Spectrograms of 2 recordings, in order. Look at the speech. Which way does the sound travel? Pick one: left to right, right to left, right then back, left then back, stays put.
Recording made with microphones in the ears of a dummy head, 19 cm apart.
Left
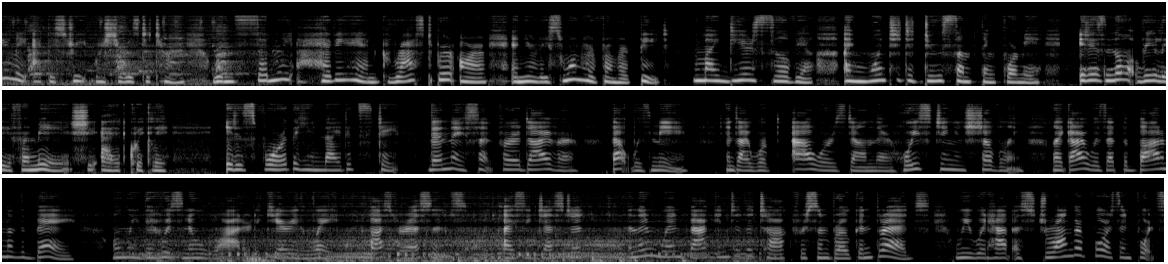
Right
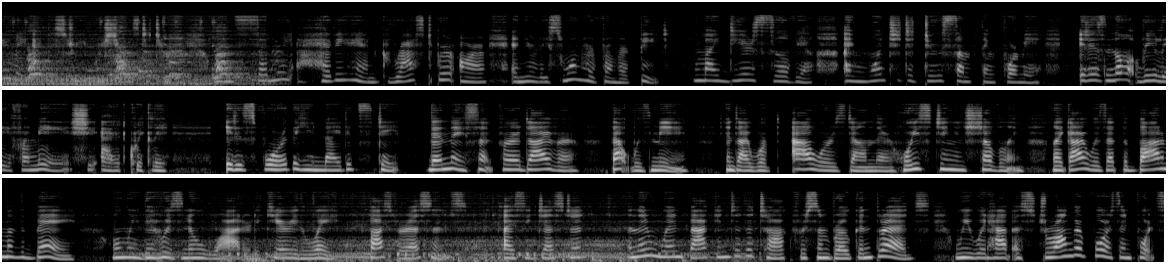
left to right.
